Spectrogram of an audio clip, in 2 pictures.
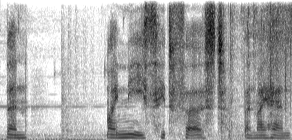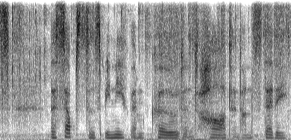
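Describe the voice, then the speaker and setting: A woman reading a fantasy audiobook dramatically in the first person, in hushed, deliberate short phrases, over music and sound effects. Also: low-pitched, gravelly. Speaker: audiobook narrator.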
